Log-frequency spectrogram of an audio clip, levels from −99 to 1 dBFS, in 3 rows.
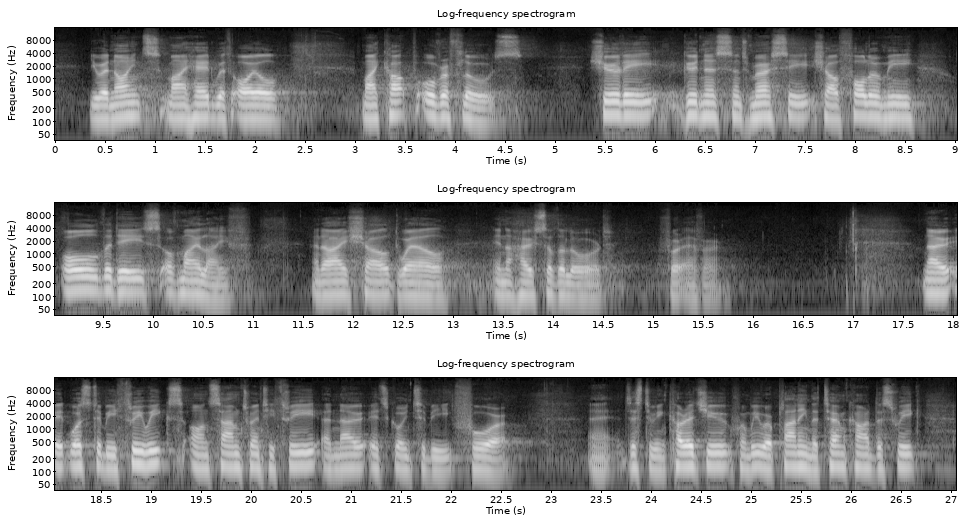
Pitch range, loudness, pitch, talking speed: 120-135 Hz, -21 LUFS, 130 Hz, 140 wpm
